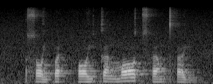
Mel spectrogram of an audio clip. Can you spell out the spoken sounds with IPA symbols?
s ɔː˨˩ j p ɐ˨ t̚ h ɔː˨˥ j k ɐ˧ ŋ m ɔː˥ t͡sʰ ɐ˨˥ m t̪ʰ ɐ˨˩ j

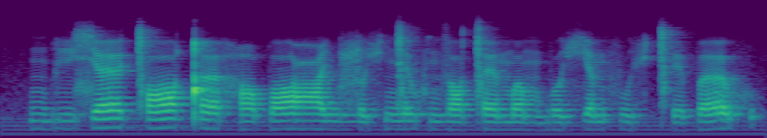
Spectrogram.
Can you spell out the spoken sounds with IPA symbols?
m b i ɕ ɛ ǀ ɒ ǃ ɜ h ɑ p ɒ ʕ i w ɮ ʊ ç ŋ͡ǀ ɪ xʷ n z ɒ ǀ ɛ m ʌ m b ʊ ç ɛ m f u ç ǀʰ ɪ p ɜ xʷ

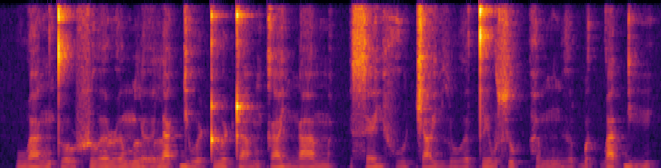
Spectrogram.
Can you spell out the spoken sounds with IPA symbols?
w a˨˩˦ ŋ t̪ o˨˩˨ w ʂ u˧ ə̯ ɹ ə˧˥ m l əː˨˩˦ l a˦˥ k̚ j u˨˩˨ ə̯ ʈ u˧˥ ə̯ ʈ a˨˩˦ m k a˧ j ŋ a˧ m | s ɛ˧ j f u˨˩ c a˨˩ j l u˨˩˦ ə̯ t̪ e˧ w s u˦˥ k̚ h ə˨˩˦ m ŋ ɨ˨˩ ə̯ ɓ ə˦˥ k̚ w a˦˥ t̚ j i˧˥

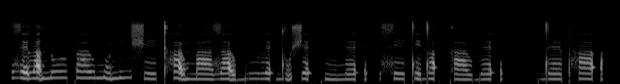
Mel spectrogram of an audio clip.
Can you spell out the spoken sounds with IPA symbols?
z ɛ̰˦˨ l ä̰˦˨ n o˦ ʊ̯ p a˦ ʊ̯ m ṵ˦˨ n i˦ ʃ e˨ kʰ a̰˦˨ ʊ̯ m ä˨ z a̰˦˨ ʊ̯ b u˦ l ɛ˦ ʔ d ṵ˦˨ ʃ ɛ˦ ʔ k ĩ˨ n ɛ˦ ʔ | s e˨ t ḛ˦˨ d ä˦ ʔ k a˨ ʊ̯ b ɛ˦ ʔ | d ɛ˨ pʰ ä˦ ʔ

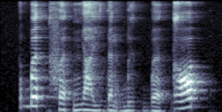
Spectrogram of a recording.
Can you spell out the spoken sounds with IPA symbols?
ɓ ə˦˥ t̚ f ə˨˩ t̚ ɲ a̤˨˩ j ɗ ə̰˧˨ n ɓ ɨ˨˩ k̚ ɓ əː˨˩ t̚ ɣ ɔ˦˥ t̚

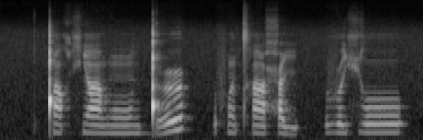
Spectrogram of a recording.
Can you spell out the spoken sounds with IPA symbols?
ǃ ã χ ç ãː v ũː ɡ͡ǃ ə˞ | f ə̃ tʰ ã ħ i | v ə˞ ç oː

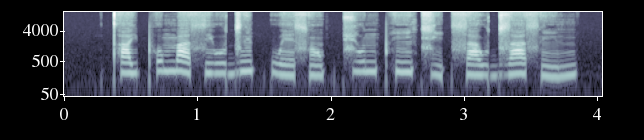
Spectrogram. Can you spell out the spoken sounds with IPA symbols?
t̪ʰ a˧ j pʰ o˦ m a˧ s j u˧ d͡z ĩ˦ t̚ p w e˨˩ s ɔ̃˨ p̚ t͡ɕ u˦ n pʰ ĩ˦ t͡ɕ i˨ ʔ s a˧ w d͡z a˦ s ĩ˨˦ m

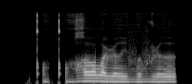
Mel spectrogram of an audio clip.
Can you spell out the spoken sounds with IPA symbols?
kʼ ɔ̤ kʼ ɔ̤ ʁ ɤ o̯ lˠ ə ɭ ə e̯ v ə v ɭ ə

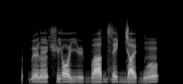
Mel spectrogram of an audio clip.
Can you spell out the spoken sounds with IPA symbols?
ɓ ø ɾ ɛ̃ ʃ j ɔ j y b a d͡z e ɟ a ɪ̯ ɡ͡b õ

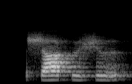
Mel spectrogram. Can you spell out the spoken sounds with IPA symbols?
ʃ a x ʉ ʃ ɨ

